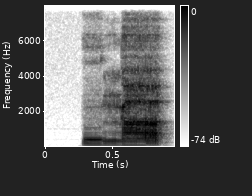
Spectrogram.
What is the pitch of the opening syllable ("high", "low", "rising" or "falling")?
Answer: low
